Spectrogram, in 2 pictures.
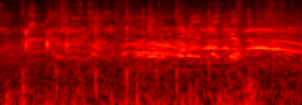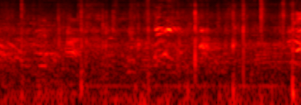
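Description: Distant voices calling and shouting across a youth baseball field, with several drawn-out rising-and-falling yells in the middle. A single sharp smack comes right at the end as the pitch arrives at the plate.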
